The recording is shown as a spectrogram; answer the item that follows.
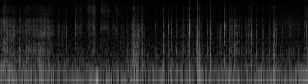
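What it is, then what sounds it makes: Glitter sandal strap. Long nails scratch and tap the glitter strap of a single rose gold glitter slide sandal with a metallic faux-leather buckle strap and a suede-covered footbed. The result is a close, quiet stream of gritty, bright rasps broken by many quick, sharp clicks, over a faint low hum.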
